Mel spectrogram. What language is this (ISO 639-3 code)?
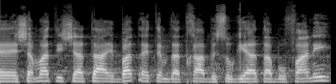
heb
